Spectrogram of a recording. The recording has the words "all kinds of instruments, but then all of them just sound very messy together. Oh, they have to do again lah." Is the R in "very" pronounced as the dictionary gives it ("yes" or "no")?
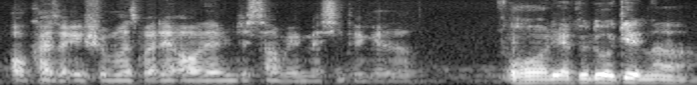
no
